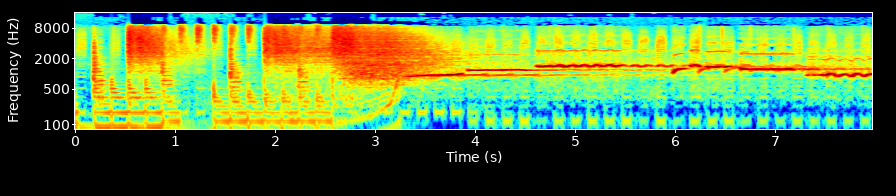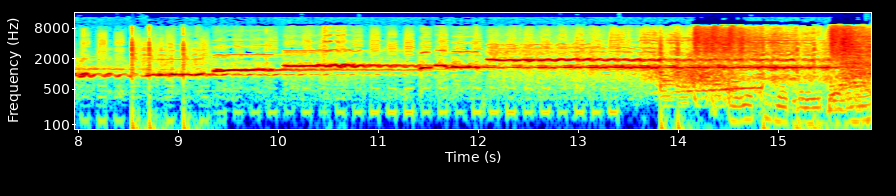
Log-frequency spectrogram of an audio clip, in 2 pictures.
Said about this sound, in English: Lots of whistling there.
